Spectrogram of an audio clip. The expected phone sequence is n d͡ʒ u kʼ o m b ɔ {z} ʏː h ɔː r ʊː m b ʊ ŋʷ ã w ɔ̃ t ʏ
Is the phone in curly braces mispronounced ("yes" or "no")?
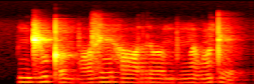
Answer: no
